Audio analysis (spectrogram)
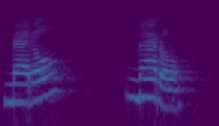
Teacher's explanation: word metal metal these two sounds sound exactly the same because the tea changes into a d when it's between two vowels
